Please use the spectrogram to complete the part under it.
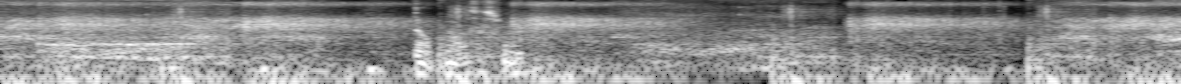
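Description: A gun fires loud shots in a video game.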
